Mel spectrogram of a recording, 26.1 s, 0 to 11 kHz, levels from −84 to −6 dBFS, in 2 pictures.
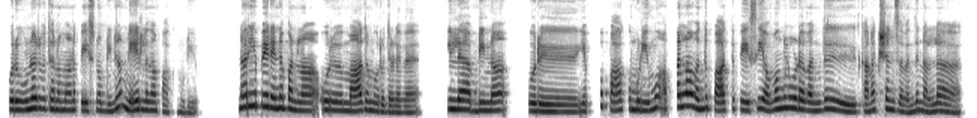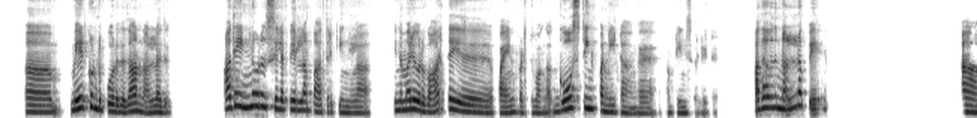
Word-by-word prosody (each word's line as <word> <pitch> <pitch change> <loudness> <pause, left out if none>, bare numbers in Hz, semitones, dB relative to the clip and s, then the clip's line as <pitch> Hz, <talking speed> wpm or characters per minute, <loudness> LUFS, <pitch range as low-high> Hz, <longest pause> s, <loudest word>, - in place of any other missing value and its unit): ஒரு 250 0 +5
உணர்வு 285 +2 +4
தனமான 245 -2 0
பேசணும் 225 +1 -2
அப்படின்னா 215 +9 -1
நேர்ல 245 +1 +2
தான் 230 0 -5
பார்க்க 185 0 -11
முடியும். 155 -2 -11 0.6
நெறைய 345 +3 +4
பேர் 335 -3 +6
என்ன 295 +1 +4
பண்ணலாம்? 230 -4 +2 0.2
ஒரு 240 -1 +1 0.2
மாதம் 230 +3 +2
1 195 - -2
தடவை, 175 -1 -3 0.5
இல்லை 260 0 +5
அப்படின்னா, 225 0 0 0.5
ஒரு 215 -1 +3 0.6
எப்ப 210 - -10
பார்க்க 250 +2 -1
முடியுமோ, 245 +4 +1
அப்பல்லாம் 340 0 +3
வந்து 275 +2 +1
பார்த்து 230 +4 0
பேசி, 235 +4 0
அவங்களோட 285 +4 +2 0.2
வந்து 225 +5 -1 0.5
கனெக்ஷன்ஸை 240 0 +1
வந்து 210 +7 -2
நல்லா 205 +3 -1 0.8
அ - - +2 0.6
மேற்கொண்டு 285 0 +4
போறது 185 -4 +1
தான் 215 +1 +3
நல்லது. 170 +2 -2 0.8
அதே, 355 +4 +2
இன்னொரு 340 +2 +3
சில 275 -2 +1
பேர்லாம் 240 -2 -1
பார்த்திருக்கீங்களா? 175 -4 -6 0.4
இந்த 240 +1 0
மாரி 260 +1 +4
ஒரு 210 - 0
வார்த்தையை 235 +2 +1 0.5
பயன்படுத்துவாங்க. 170 -1 -5 0.2
"கோஸ்ட்டிங் 285 +1 +3
பண்ணிட்டாங்க." 175 -7 -4 0.4
அப்படின்னு 160 -1 -7
சொல்லிட்டு. - - -19 0.6
அதாவது 305 +2 +2
நல்ல 285 +6 -1
பே - - 0 2.0
ஆ. - - +3
235 Hz, 125 wpm, -20 LUFS, 195-270 Hz, 2.0 s, பேர்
